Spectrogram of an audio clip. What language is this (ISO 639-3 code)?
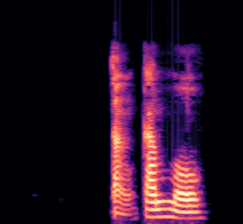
nan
